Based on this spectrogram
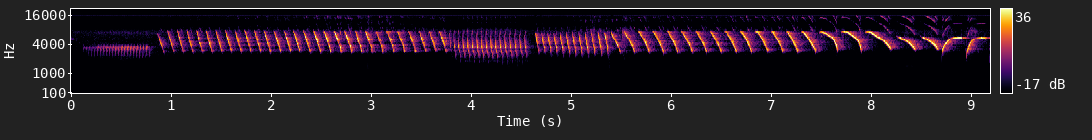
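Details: Singing canary delivering a continuous high trilled song: fast rattling rolls, a buzzy middle section, then slower sweeping whistled notes, all without a break for nine seconds.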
